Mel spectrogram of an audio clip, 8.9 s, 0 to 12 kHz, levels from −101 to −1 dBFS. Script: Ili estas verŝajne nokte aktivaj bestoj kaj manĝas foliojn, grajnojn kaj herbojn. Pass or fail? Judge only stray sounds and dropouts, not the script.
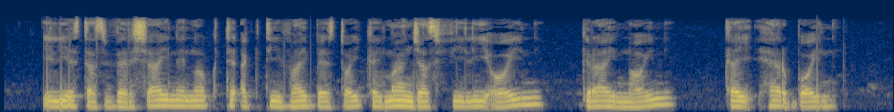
pass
